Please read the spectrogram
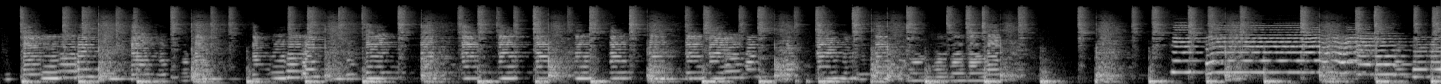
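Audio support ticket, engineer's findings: Noise suppressor applied to music or sounds, whole clip. Level swings by a few dB. A speech-oriented suppressor left in the chain is classing sustained tones, ambience and reverb as noise. Transients pass largely intact while held material and decays get pulled down, so the sound pumps and thins with the gain riding. Probable component: the noise suppression stage. Fix by bypassing it or switching to a music mode.

Sound cut by the noise suppressor at 0.00–0.22 s, 2.22–2.47 s, 3.90–4.22 s, 4.38–4.60 s, 7.98–8.15 s, 10.05–10.41 s, 10.57–10.78 s and 11.19–11.49 s. Short dips, each a fraction of a second, deepest about 17 dB at 0.00 s, 10.05 s and 10.57 s and about 11 to 14 dB elsewhere. Same suppressor misjudging these passages as noise. It ducks steady or fading content hardest and truncates tails.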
